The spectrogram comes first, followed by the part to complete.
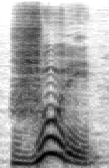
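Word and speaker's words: júri: Juri também está errado a sílaba T de juri é Ju então o acento tem que estar no u Jure então também está errado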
